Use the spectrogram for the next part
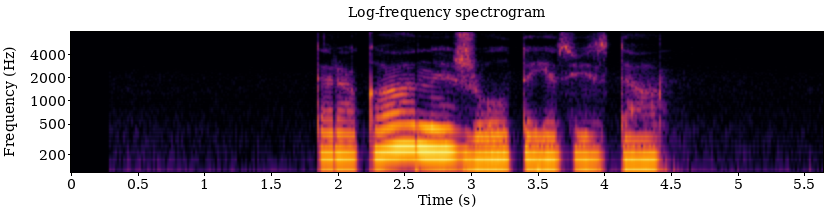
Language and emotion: Russian, sad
